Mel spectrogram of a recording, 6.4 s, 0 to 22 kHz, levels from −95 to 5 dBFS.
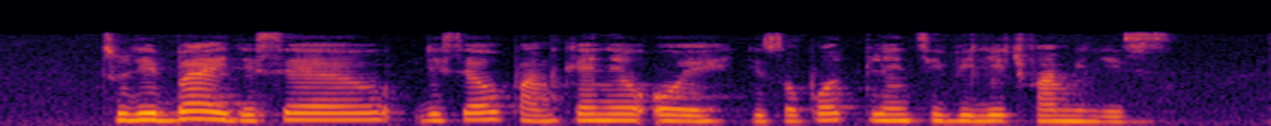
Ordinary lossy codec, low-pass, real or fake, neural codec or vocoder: none; 7.2 kHz; real; none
